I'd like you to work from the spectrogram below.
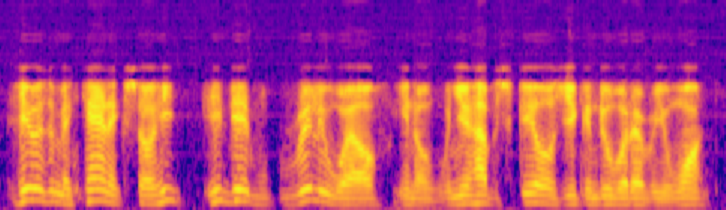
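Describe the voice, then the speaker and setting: On a dry, muffled recording, a man in his sixties who was born in Cuba speaks quickly in a mid-range voice. As a radio guest in a casual interview, he recounts his family's story in a rambling, talkative way with lots of fillers.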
